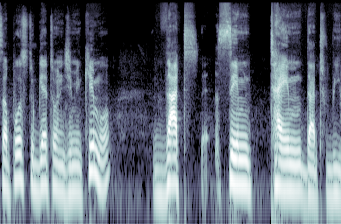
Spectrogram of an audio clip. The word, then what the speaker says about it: Kimmel: He's supposed to get on Jimmy Kimmel that same time that we were supposed to go live with him. They were supposed to record. Umepronounce jina vizuri, Kimmel.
